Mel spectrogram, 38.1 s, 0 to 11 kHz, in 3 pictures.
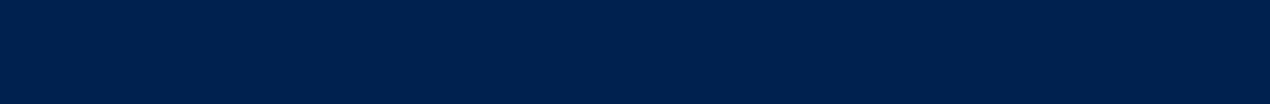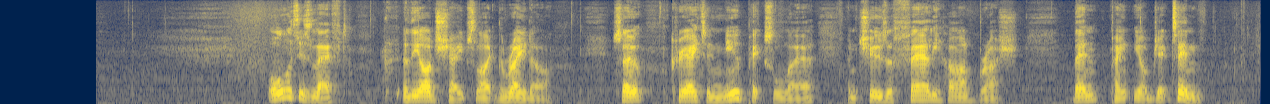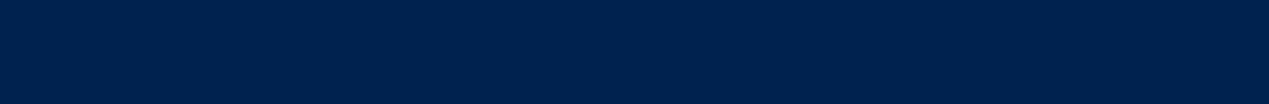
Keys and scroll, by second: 7.4 space.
